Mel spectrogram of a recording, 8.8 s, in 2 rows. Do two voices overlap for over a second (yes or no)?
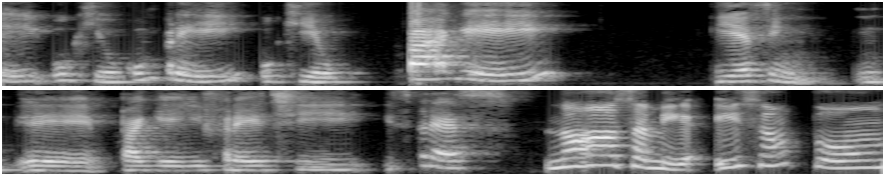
no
